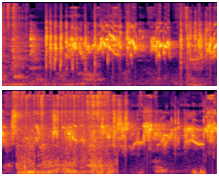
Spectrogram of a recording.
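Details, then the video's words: Budgerigars warbling nonstop, a scratchy high twittering stream with quick clicks and squeaks, some low rustling noise underneath midway. "Sweet Budgie Chirping Sounds"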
